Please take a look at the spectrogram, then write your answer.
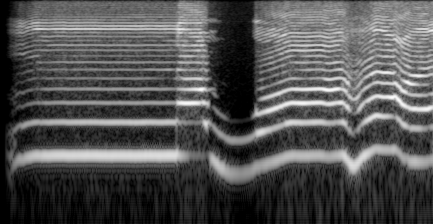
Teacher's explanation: अल्लाह का लफ्ज़ मोटा, हा जल्दी से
